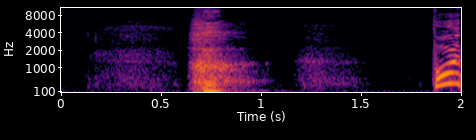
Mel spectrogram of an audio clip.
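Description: A man sighs once, a breathy exhale with his voice falling in pitch, a little under a second in, with softer breathing around it.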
